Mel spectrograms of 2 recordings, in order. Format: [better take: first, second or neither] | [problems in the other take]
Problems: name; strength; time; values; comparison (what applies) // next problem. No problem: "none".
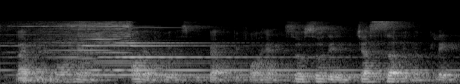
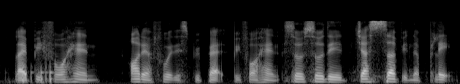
second | background sound (Bowed string instrument); 4 dB below the speech // room echo; dies away in 1 s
